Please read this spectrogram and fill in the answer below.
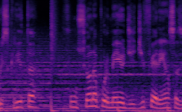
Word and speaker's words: différance: Notem que eu pronuncio da mesma forma que diferença, mas ele a escreve com a letra A em vez da letra Eia. No francês, a diferença é inaudível, só se percebe ao escrever.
